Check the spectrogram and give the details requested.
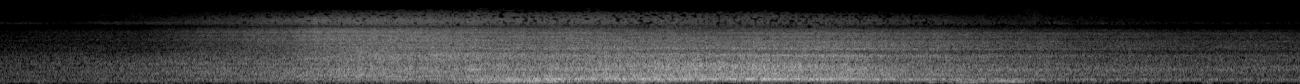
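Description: EN57-type electric multiple unit passing on the tracks. The rumble of its wheels swells over the first few seconds, holds loud with a steady low hum, then fades as the train draws away.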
